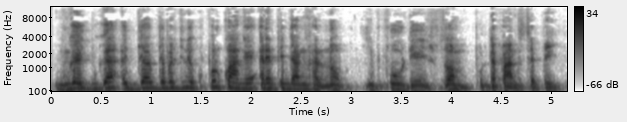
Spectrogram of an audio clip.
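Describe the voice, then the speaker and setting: A man with a Senegalese accent speaks in a husky, slightly high voice. He delivers an impassioned patriotic talk like a storyteller, leaning on repetition and emphatic, rhetorical phrasing. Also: fairly quick, muffled recording. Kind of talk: impassioned patriotic public talk, switching between French and Wolof.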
